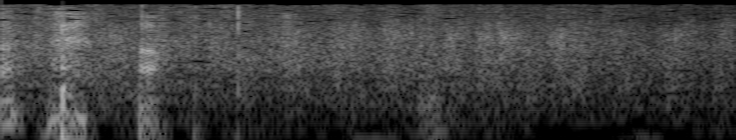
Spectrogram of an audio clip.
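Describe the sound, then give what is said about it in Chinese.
An audience breaks into applause, opening with a few sharp, louder claps before settling into a steady, even wash of many hands clapping together, with no voices over it. “哦，鼓掌忘记了。”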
